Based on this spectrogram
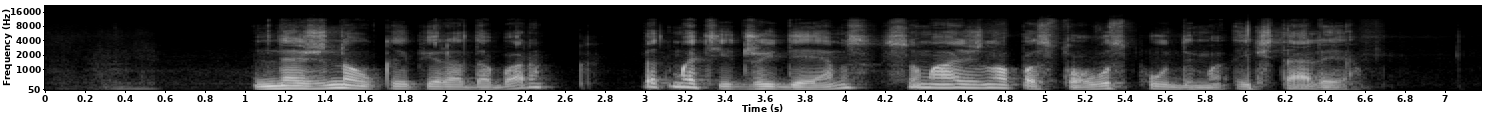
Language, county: Lithuanian, Kaunas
